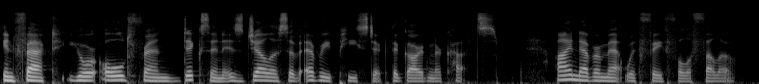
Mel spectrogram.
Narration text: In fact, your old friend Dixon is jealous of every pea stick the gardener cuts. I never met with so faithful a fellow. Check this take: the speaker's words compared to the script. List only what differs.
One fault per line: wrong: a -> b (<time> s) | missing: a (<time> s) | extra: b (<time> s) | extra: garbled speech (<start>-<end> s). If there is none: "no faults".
missing: so (6.4 s)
